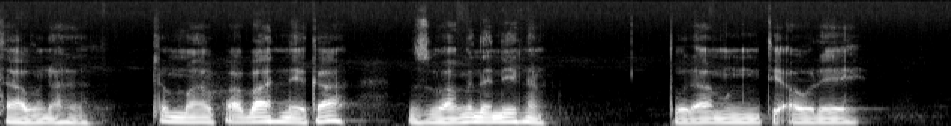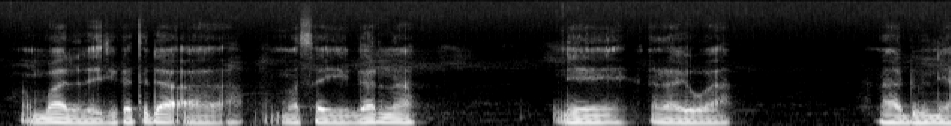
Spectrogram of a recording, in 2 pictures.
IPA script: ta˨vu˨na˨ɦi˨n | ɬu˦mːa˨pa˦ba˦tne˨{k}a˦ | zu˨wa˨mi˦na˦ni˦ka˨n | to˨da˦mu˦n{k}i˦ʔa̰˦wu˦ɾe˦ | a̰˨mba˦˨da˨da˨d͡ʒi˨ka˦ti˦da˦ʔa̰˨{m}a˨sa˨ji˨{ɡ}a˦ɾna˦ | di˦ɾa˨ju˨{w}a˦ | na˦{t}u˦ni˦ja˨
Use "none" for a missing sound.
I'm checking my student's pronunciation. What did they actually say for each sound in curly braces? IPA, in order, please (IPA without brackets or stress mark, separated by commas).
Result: k, t, m, ɡ, w, d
